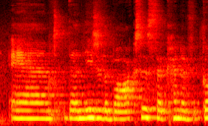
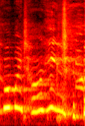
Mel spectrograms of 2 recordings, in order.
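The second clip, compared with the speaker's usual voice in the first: much higher, laughing and baffled; laughing disbelief; 12 semitones higher, 5 dB louder, much faster than usual. Retold or imitated. Retelling the confusing phone call, in high laughing disbelief. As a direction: squeak it out through laughter. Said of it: "I'm like".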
